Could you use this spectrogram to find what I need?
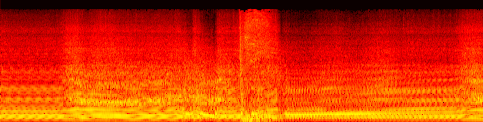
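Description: Car tyres screech while drifting around bends.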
